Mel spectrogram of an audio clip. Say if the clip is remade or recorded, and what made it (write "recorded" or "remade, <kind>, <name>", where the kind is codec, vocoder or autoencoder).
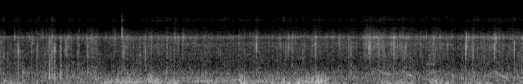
remade, vocoder, Vocos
